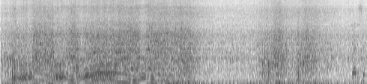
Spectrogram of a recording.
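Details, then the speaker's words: Honda CBR engine after piston replacement to cure top-end (cylinder head) clatter and heavy exhaust smoke: revs climb and drop cleanly, then settles to a steady even idle with no top-end clatter and no smoke; repaired, running smoothly. "Jadi ini sudah halus ya. belakangnya juga sudah tidak berasap"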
